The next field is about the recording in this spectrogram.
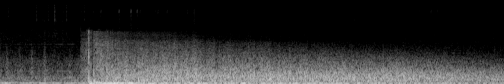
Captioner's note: projectiles fire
